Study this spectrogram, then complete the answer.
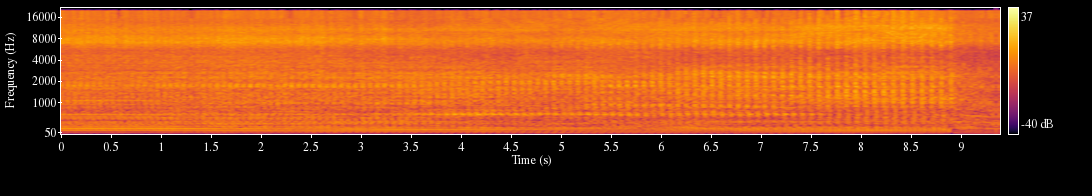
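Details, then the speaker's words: Onan 30kW generator with 4-cylinder Ford diesel, first start after bleeding air from the injector pump, runs slow with a heavy uneven beat that dips and stumbles like lugging; owner unsure, cause unclear, somewhat smoky. "oops hiccuped a little bit see sounds like it's lugging but i'm not 100 sure it is"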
